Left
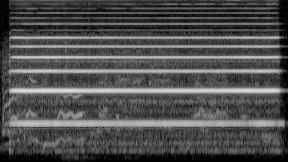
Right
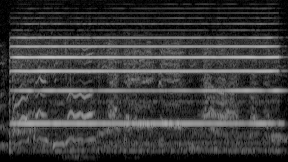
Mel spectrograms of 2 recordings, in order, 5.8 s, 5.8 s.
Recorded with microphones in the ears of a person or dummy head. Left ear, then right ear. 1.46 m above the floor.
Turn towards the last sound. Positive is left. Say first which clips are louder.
# left 10 dB
turn(degrees=45)  # may be behind; listen again after turning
